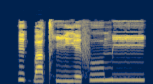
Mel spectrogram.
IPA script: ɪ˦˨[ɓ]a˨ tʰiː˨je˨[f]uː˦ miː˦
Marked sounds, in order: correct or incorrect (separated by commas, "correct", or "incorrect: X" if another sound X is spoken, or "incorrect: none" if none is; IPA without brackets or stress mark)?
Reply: incorrect: ɡ͡b, correct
